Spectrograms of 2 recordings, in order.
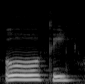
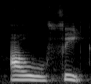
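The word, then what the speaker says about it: أَوْفِي: औफ़ी ऐसा नहीं पढ़ते, ओफ़ी, होला, सोम, इस तरीके से पढ़ते हैं। ऐसा पढ़ना गलत है। औफ़ी अच्छे से पढ़ना है।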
